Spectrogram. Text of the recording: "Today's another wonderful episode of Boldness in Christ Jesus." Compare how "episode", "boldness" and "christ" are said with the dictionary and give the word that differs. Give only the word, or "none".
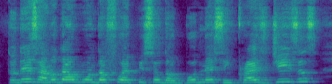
boldness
